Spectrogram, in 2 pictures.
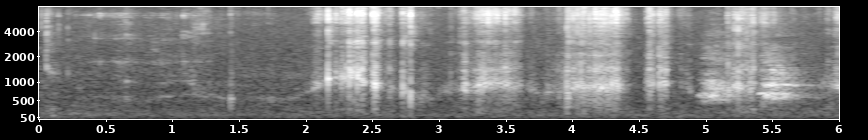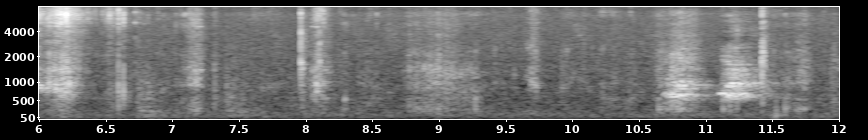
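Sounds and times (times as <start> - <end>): crunchy snack chewing: 0.0 - 7.3.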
